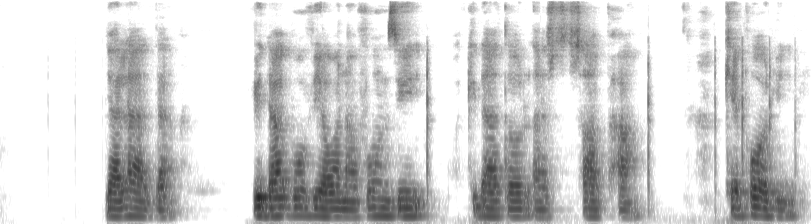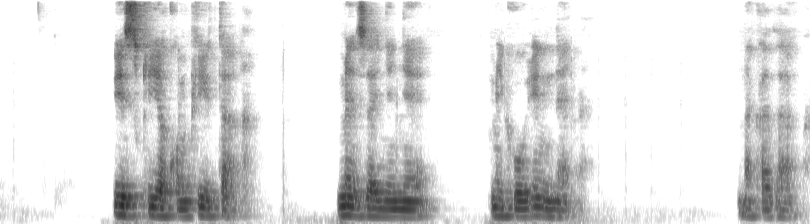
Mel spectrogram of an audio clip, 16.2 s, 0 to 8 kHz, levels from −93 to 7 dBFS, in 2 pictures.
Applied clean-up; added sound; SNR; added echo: neural mask model DeepFilterNet 3.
